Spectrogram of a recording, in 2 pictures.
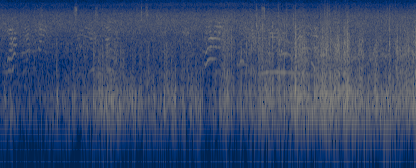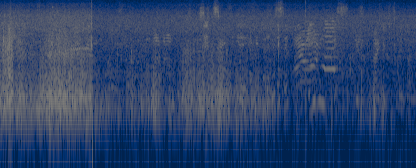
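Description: Young women shout and call to each other across an open field.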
